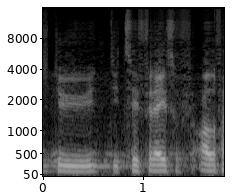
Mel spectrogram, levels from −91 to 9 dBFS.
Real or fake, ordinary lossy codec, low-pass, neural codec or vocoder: fake; Opus, 24 kbps; 14.4 kHz; vocoder, 44.1 kHz, 128 mel bands every 512 samples, BigVGAN v2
